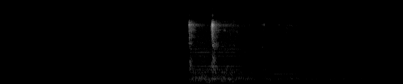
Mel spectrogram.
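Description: Two sharp clicks about a quarter second apart, the second louder, followed by a brief fading rattle.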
